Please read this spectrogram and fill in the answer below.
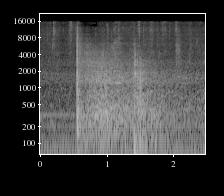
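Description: Aerial fireworks shells bursting overhead: a sharp bang about half a second in, then a deeper, heavier boom about a second later, with rumbling echo between the two.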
